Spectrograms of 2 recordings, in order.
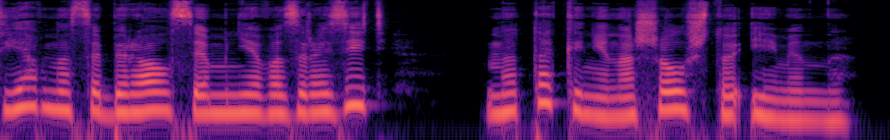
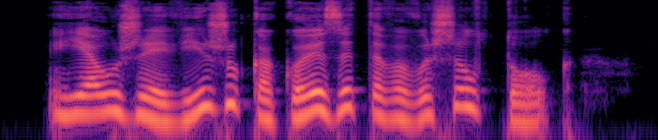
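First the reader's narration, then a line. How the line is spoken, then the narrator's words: Grumbling father. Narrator (Russian): пробурчал отец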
